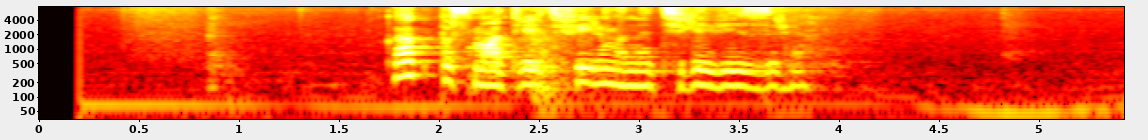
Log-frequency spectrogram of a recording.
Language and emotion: Russian, neutral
